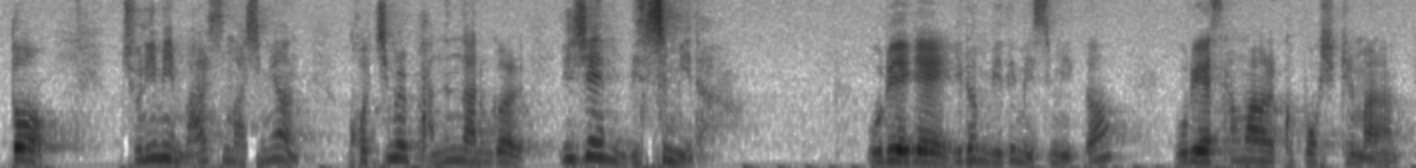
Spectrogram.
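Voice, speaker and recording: Brief: male pastor, fairly high voice, dramatic sermon delivery, bursts loud then drops to a whisper. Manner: swings from loud, crying-out peaks to hushed near-whispers; acts out quoted prayers and parents' lines.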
